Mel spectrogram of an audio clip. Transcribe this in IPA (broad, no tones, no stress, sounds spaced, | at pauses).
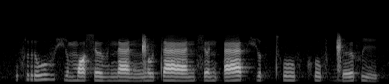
f r uː v ç ø m ɔ s ø v n æː n ŋ͡ǁ u t æː n s ø n ʔ æː θ ç u θ tʰ uː f kʰ u f ɡ͡ǁ ø f i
